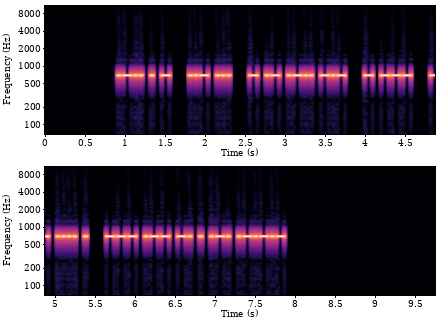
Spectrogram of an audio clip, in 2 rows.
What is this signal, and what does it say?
Morse code, heard as a keyed tone, about 36 wpm, 700 Hz. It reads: LET US TALK TO THE OWNER.
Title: Sentences from Top 1600 Words 35wpm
